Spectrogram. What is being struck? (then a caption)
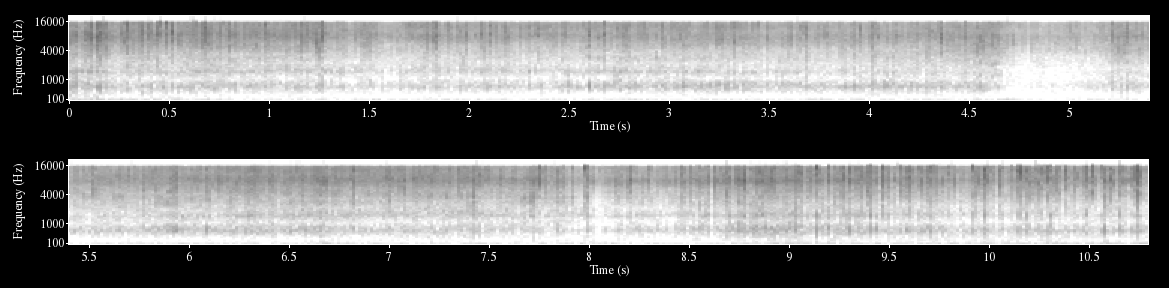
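Fabric covered in plastic sequins. A flat sheet of fabric covered in multicolour, iridescent plastic sequins lies on a surface and is scratched and brushed with long metallic nails and fingertips, flipping the sequins. The result is a dense, continuous, bright crinkling and rustling scratch that dips briefly at about the midpoint and grows slightly louder toward the end.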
